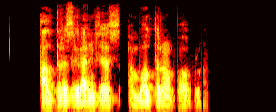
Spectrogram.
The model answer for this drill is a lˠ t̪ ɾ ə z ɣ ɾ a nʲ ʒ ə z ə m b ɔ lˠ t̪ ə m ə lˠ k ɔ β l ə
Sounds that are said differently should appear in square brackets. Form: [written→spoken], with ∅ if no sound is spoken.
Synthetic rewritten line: a lˠ t̪ ɾ ə z ɣ ɾ a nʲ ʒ ə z ə m b ɔ lˠ t̪ ə [m→n] ə lˠ [k→p] ɔ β l ə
